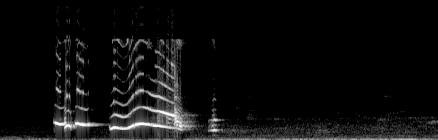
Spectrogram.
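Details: Oriental magpie-robin singing loudly to prompt others: two strong whistled phrases, the second sliding upward, a brief note after, then near silence with low hum.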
